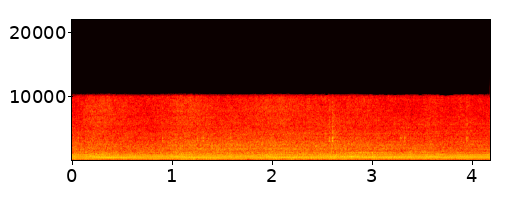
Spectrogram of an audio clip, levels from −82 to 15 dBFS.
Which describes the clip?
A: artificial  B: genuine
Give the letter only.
B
